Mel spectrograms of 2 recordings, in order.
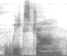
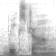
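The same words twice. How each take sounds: First: "weak" light, "strong" landed heavier; weak strong stress demo. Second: "weak" light, "strong" heavier, falling; weak strong stress demo. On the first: Teacher demonstrating "weak, strong" to students, with the stress on "strong". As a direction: tap out "weak, strong" as an iamb. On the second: Teacher repeating "weak, strong" to students, the stress falling on "strong". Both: Shown as a demonstration. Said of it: "the stress".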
